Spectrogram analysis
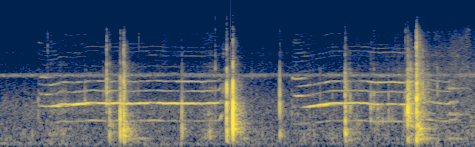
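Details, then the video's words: Domestic cats competing over food give two long, level meows, each broken by sharp clicks and bangs of scuffling, with a steady faint background hum. "Cats meow and fight each other over food"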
